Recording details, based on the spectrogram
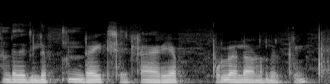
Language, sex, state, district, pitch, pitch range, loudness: Tamil, male, Tamil Nadu, Nilgiris, 105 Hz, 105-110 Hz, -17 LUFS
